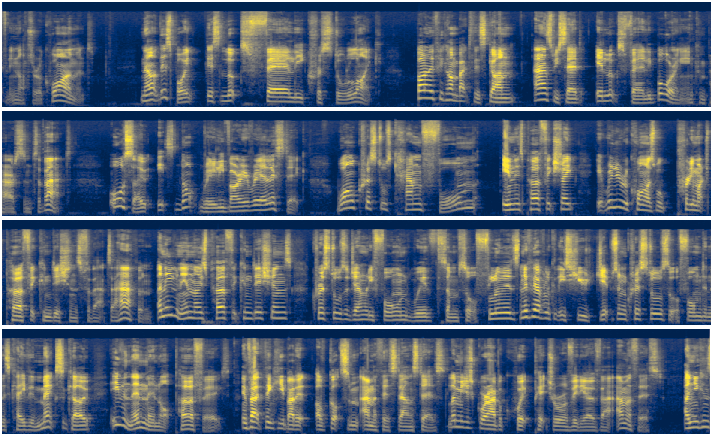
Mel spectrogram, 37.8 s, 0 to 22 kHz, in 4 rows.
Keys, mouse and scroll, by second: 1.6-2.0 scroll down 1, 2.0 middle click, 3.2 shift+middle click, 3.3 middle click, 5.8 shift+middle click, 6.3 scroll up 1, 6.9 middle click, 7.9 scroll down 1, 8.8 click, 9.2 double click, 9.9 click, 10.2-10.7 scroll down 1, 10.8 shift+middle click, 10.9 middle click, 11.0 shift+middle click, 11.1-11.8 scroll up 1.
